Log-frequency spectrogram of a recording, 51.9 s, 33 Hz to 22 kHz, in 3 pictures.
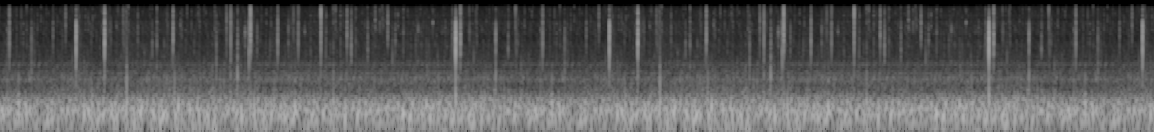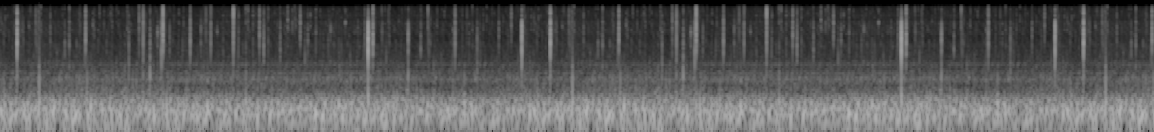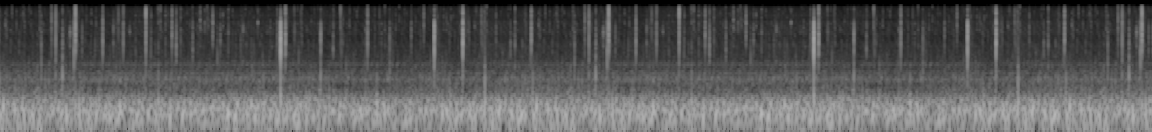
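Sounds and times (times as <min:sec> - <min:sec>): fire crackling and popping: 0:00.0 - 0:51.9
low rumble of flames: 0:00.0 - 0:51.9.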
